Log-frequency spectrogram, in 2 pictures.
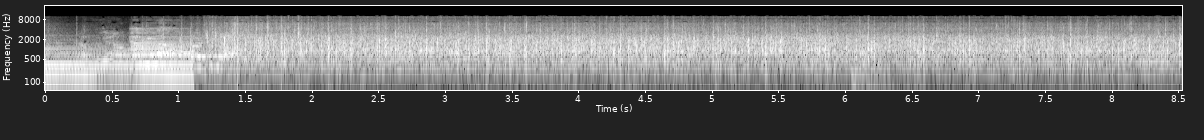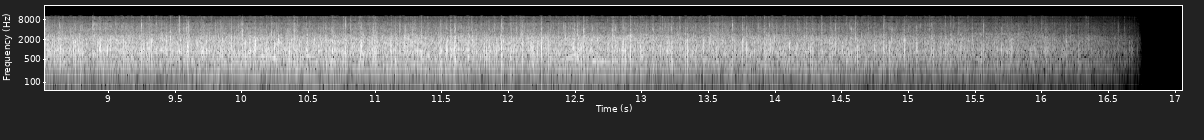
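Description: A group of male voices holds a final sung chord that ends about a second in. An audience then applauds steadily, and the applause fades away near the end.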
